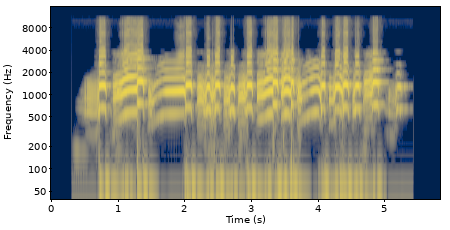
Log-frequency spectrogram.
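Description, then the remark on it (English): A flock of Canada geese flying at night honks continuously, many overlapping nasal calls layered into a loud, busy chorus that carries on for several seconds before fading out. “A flock of Canada geese honk to each other as they fly at night.”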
